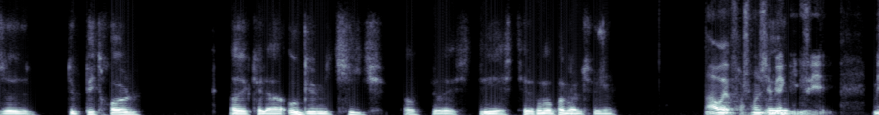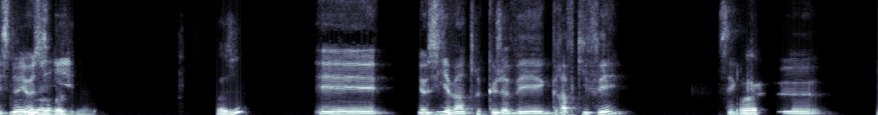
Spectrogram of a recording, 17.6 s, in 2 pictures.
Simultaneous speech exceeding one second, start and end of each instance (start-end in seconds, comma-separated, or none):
none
